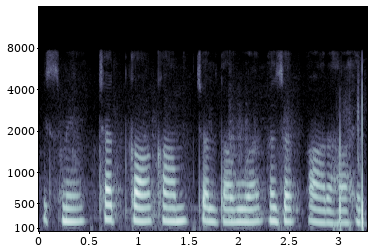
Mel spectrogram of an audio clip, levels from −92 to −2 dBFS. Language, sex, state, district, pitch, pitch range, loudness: Hindi, female, Rajasthan, Jaipur, 215 Hz, 205-220 Hz, -19 LUFS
